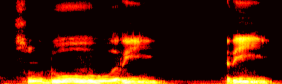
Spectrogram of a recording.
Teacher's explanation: huruf ro di sini dalam keadaan kasrah berarti dia harus dibaca tipis.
